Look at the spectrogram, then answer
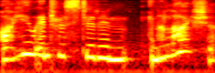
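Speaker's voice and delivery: theatrical whisper. She leans over to Niberius to ask him a question: stage whisper. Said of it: "leans over and stage whispers".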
